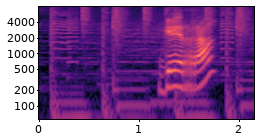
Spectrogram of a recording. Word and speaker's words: guerra: El grupo GU se pronuncia G con las vocales E, I. Guerra, guitarra. Aquí la vocal U no tiene sonido.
